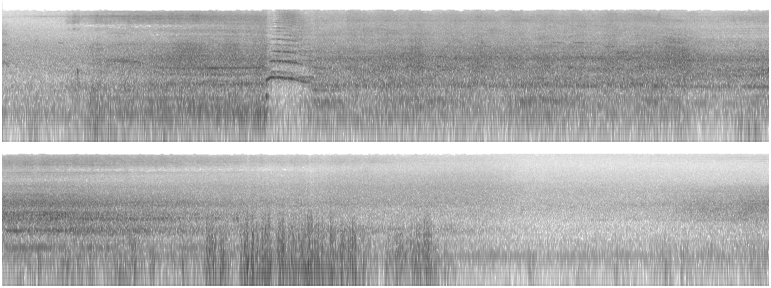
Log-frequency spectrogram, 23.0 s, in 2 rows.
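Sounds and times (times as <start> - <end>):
train wheels rumbling on rails: 0.0 - 23.0
train horn toot: 3.1 - 5.2.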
